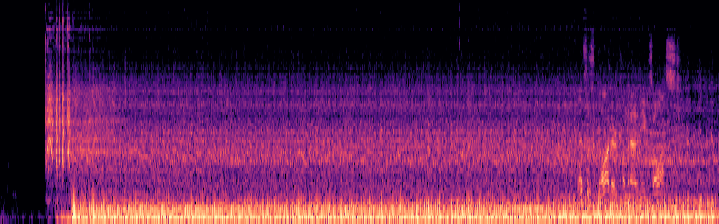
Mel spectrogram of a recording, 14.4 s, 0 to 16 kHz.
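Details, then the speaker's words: 2003 Honda VFR800 (5th gen) V4 restarted after 8 years of storage catches right away and settles into a steady, even idle with a light whine from the gear-driven cams; sounds healthy, with water still in the cooling system. "look at this guys it's running listen to those gear driven camps guys listen to it"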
